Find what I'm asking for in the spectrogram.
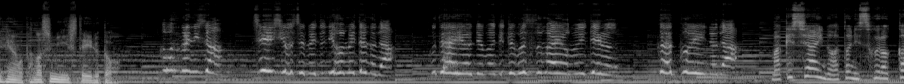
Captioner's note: tears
